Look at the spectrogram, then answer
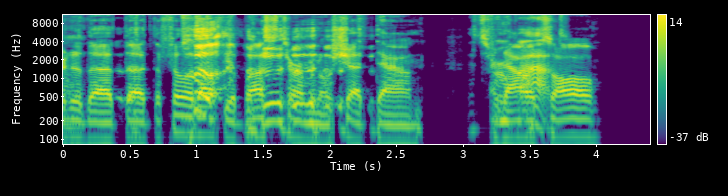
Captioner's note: laughs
